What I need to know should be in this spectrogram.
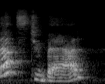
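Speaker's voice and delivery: said happily and brightly, cheerful tone. Showing learners the wrong way to react when someone can't come, said happily. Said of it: "So don't say it very happily".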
